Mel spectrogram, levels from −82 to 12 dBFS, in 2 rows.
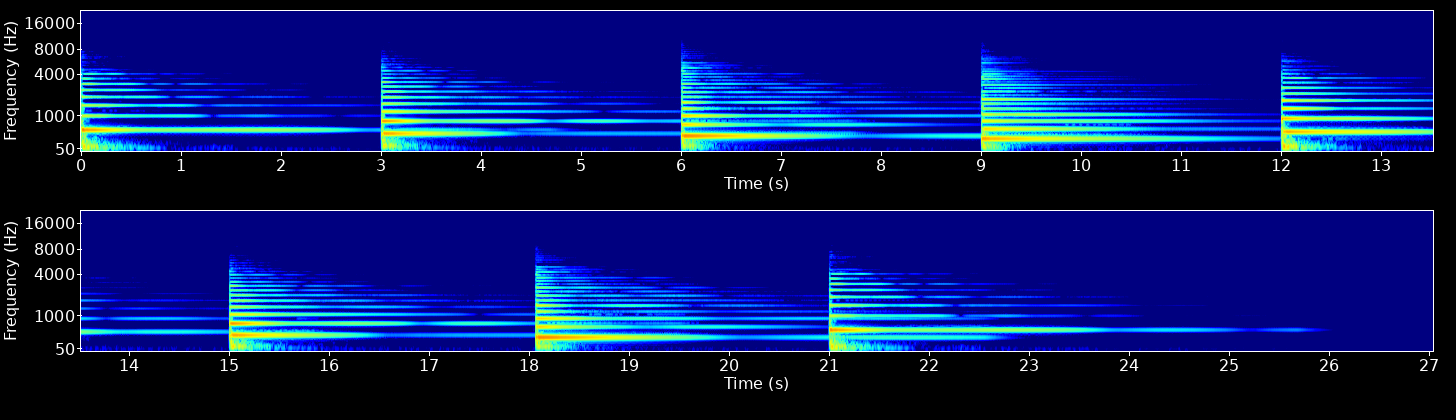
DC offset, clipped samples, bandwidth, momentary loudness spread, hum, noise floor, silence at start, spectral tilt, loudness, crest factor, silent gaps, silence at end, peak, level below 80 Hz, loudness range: under 0.1%; under 0.1%; 6.8 kHz; 23 LU; none; -76 dBFS; 0 s; -7.5 dB/octave; -21 LUFS; 20 dB; none; 3.45 s; -4 dBFS; -48 dBFS; 4 LU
